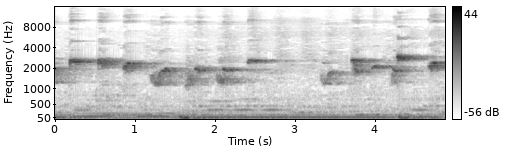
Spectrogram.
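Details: Sooty-headed bulbul singing, played to provoke rival bulbuls: slurred, gurgling whistles dipping then climbing in a short bubbly phrase, a pause, then more notes, with a low hum beneath.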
